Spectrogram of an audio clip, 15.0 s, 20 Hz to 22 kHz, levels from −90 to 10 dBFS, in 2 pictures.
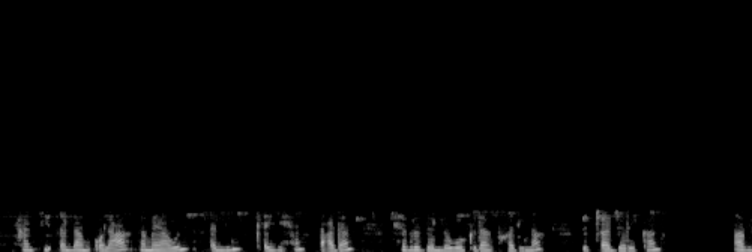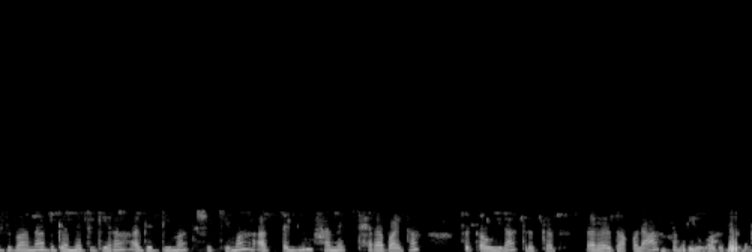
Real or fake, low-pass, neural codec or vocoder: real; 3.6 kHz; none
